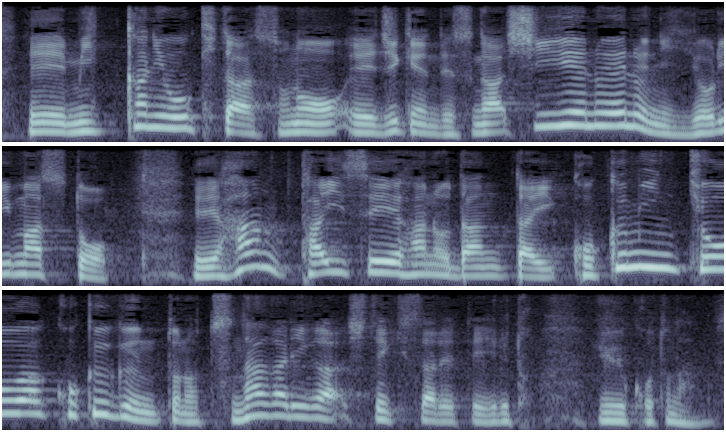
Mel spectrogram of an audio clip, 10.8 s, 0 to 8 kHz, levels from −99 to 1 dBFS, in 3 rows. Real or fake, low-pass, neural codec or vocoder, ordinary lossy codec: real; 7.2 kHz; none; none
